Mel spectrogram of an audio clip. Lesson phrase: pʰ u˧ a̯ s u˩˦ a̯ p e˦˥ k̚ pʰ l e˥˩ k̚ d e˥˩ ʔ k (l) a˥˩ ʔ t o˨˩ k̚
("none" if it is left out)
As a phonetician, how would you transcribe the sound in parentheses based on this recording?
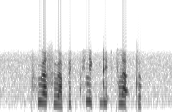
l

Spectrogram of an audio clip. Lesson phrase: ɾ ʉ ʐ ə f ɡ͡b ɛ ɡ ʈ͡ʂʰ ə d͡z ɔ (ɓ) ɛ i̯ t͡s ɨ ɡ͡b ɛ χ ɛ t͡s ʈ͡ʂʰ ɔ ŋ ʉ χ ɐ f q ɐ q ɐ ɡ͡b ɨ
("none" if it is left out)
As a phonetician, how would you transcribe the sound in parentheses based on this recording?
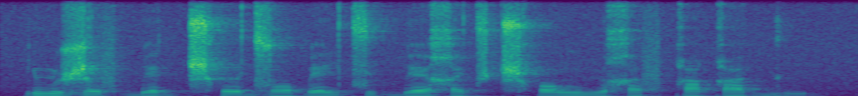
ɓ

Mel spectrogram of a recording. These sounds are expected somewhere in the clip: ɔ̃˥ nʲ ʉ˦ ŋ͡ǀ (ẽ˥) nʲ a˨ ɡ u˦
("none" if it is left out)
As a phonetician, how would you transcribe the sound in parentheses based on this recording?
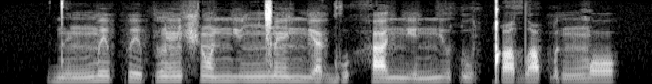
ẽ˥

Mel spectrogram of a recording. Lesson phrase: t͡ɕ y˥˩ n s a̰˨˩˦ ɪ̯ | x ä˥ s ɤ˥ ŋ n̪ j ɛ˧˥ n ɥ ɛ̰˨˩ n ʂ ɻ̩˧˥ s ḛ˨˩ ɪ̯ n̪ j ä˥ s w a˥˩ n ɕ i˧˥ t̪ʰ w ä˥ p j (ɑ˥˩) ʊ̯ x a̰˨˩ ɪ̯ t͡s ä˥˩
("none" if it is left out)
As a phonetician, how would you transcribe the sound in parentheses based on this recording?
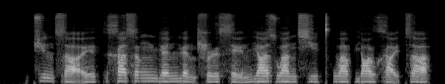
ɑ˥˩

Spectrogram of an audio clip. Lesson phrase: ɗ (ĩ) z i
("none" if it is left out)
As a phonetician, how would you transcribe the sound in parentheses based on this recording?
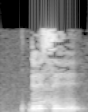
i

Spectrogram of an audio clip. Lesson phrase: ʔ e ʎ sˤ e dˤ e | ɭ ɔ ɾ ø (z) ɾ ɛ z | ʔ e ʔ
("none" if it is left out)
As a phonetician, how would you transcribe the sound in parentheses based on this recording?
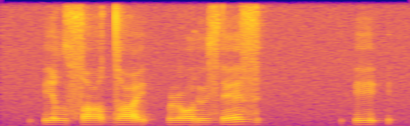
z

